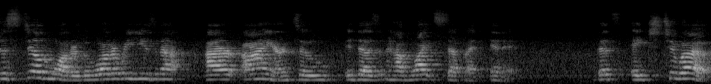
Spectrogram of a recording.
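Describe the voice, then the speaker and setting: A woman with a fairly high pitch speaks at a moderate pace with fairly even intonation and long, frequent pauses. Her loudness swings widely, with audible room echo and noticeable background noise. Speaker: high school science teacher. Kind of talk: lecture.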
